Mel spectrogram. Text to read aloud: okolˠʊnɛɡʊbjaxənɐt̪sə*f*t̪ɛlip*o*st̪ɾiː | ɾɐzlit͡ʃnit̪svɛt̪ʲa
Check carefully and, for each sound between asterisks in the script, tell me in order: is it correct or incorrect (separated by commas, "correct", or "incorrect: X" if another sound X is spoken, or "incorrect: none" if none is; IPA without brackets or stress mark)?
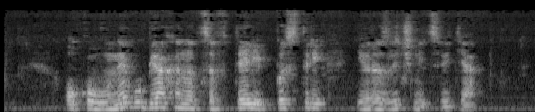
correct, incorrect: ɤ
